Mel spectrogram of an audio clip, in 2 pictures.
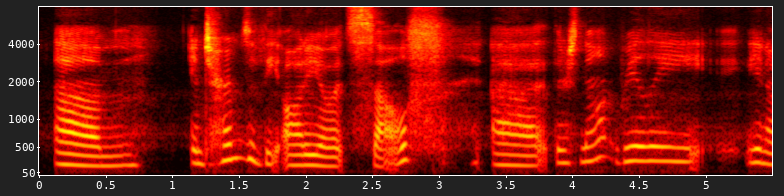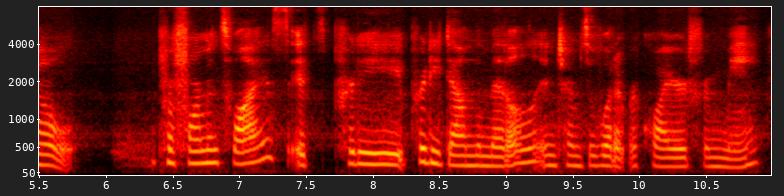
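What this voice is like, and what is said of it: Strained, overused, fading voice. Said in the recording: “I'm losing my voice. This is part of the reason I'm taking a break, because my voice is very, very overused and strained right now ... I do apologize if I sound a little crappy right now.”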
